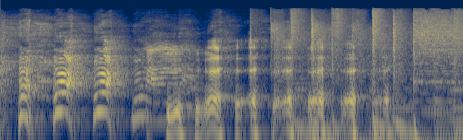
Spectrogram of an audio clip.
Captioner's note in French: Rires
